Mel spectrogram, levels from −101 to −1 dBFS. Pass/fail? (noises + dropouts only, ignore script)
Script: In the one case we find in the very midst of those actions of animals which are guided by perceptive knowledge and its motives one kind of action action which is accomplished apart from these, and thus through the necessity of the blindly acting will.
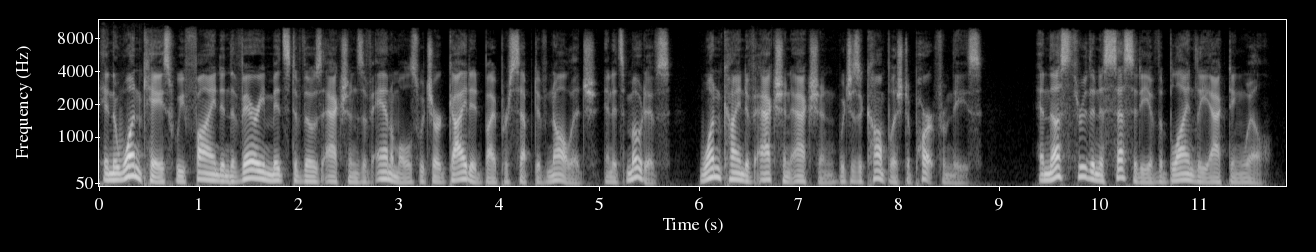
pass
